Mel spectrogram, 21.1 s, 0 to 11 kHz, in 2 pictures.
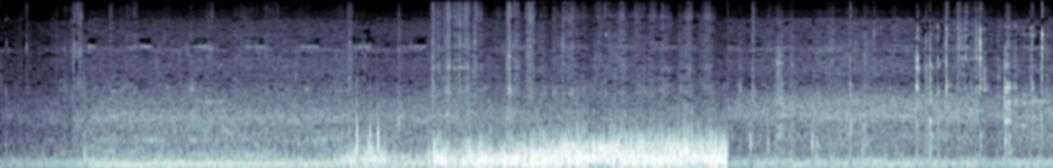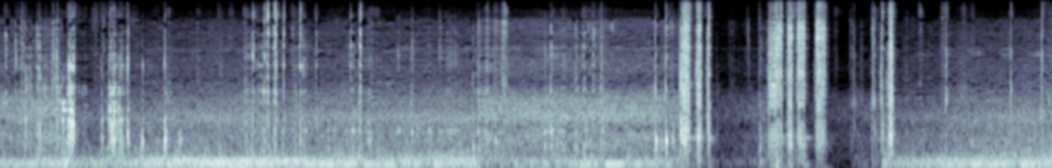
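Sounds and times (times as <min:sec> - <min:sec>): scraping with clicks and clinks: 0:00.0 - 0:21.0
low rumble: 0:11.3 - 0:15.3.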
